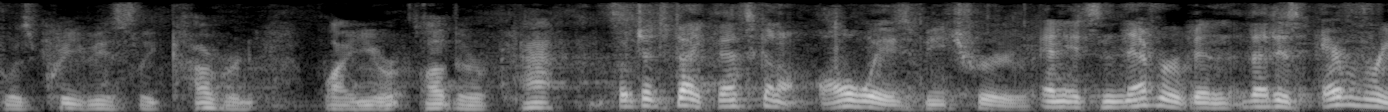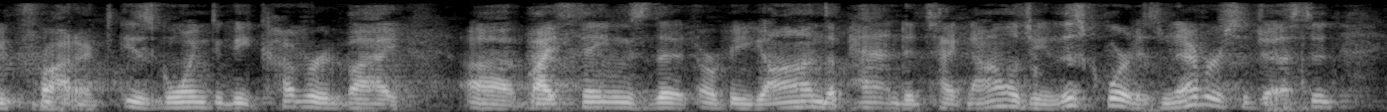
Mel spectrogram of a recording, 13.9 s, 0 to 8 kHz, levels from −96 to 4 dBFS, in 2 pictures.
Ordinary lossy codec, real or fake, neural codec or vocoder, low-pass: AAC, 32 kbps; fake; vocoder, 22.05 kHz, 80 mel bands, WaveNeXt; 7.2 kHz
